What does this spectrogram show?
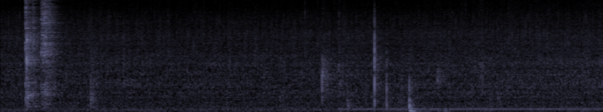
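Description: Saltfish, onions and sweet peppers sizzling steadily in a skillet, with two short rattles about half a second in as spices are shaken over the pan, and a few light clinks and knocks around the middle.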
